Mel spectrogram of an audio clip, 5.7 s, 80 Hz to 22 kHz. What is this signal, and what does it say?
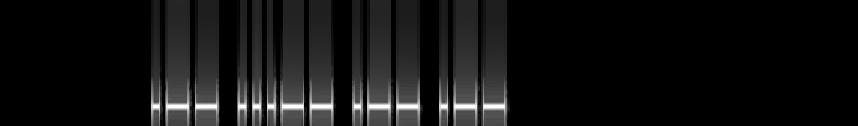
Morse code, heard as a keyed tone, about 25 wpm, 700 Hz. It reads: W3WW
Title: Call Signs Repeated 2x - 25wpm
